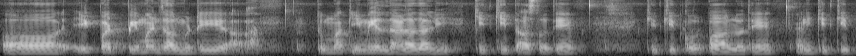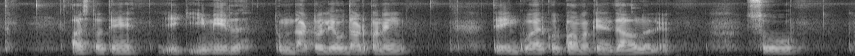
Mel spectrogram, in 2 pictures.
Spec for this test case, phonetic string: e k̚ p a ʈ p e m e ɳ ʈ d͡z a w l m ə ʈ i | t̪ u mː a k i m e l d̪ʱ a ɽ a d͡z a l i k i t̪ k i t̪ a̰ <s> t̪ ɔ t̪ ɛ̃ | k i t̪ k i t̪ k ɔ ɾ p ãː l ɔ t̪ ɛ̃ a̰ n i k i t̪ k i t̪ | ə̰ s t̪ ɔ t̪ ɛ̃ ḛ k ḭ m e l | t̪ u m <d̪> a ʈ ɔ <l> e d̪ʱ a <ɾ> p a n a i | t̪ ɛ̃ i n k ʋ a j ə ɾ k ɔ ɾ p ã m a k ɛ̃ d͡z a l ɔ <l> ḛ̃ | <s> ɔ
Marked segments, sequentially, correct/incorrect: correct, correct, correct, incorrect: ɽ, correct, correct

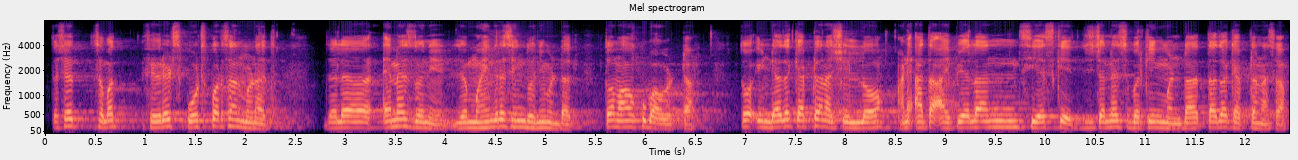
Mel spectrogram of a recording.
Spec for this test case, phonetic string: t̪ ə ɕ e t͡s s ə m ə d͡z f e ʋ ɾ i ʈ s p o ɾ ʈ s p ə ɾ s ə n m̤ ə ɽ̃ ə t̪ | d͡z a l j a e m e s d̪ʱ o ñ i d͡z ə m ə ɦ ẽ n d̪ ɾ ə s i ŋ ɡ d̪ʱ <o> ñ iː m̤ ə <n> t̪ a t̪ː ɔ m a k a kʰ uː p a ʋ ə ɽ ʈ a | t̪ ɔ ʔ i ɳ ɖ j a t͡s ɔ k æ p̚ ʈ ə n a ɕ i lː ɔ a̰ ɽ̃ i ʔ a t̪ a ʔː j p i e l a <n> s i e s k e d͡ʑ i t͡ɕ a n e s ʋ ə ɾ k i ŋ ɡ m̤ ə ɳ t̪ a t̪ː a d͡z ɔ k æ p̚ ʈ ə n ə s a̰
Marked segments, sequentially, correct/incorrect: correct, incorrect: ɳ, correct

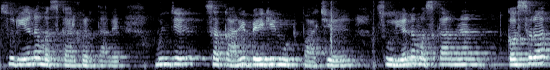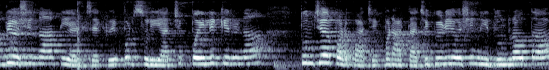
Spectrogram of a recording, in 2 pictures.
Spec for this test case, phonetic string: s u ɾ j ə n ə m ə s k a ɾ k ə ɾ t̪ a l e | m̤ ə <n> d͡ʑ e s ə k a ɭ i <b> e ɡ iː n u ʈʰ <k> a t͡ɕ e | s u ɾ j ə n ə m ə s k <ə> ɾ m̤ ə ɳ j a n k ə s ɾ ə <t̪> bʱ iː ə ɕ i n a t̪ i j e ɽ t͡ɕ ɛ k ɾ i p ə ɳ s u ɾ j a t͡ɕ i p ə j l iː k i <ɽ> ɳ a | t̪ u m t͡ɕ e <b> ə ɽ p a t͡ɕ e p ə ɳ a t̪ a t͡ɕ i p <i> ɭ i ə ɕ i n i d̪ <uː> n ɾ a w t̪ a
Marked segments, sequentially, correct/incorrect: incorrect: ɳ, correct, incorrect: p, incorrect: a, correct, incorrect: ɾ, incorrect: p, correct, correct

